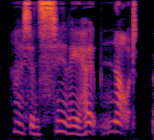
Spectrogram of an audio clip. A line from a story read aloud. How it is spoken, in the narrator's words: Bernice groaned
